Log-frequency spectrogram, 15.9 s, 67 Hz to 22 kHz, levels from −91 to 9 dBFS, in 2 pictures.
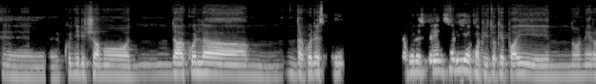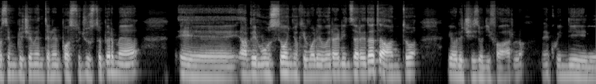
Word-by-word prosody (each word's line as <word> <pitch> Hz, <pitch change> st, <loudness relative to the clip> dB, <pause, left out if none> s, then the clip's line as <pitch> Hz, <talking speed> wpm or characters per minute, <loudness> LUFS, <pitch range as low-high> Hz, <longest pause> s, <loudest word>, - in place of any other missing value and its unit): Ehm, 115 Hz, -3 st, -8 dB
quindi 140 Hz, +3 st, -6 dB
diciamo, 130 Hz, -3 st, +1 dB
mhmm, 130 Hz, +2 st, -12 dB
da 140 Hz, 0 st, +6 dB
quella, 140 Hz, -4 st, +6 dB
mhmm, 120 Hz, -1 st, -12 dB
da 145 Hz, -3 st, -1 dB
quell'esperi 145 Hz, 0 st, 0 dB, 0.8 s
da -, -, -2 dB
quell'esperienza 165 Hz, +3 st, +3 dB
lì 180 Hz, 0 st, +5 dB
ho 170 Hz, -, +7 dB
capito 135 Hz, -4 st, 0 dB
che 140 Hz, +2 st, +1 dB
poi, 135 Hz, -3 st, +1 dB
mhmm, 120 Hz, 0 st, -11 dB
non 125 Hz, +1 st, -6 dB
ero 130 Hz, -1 st, -2 dB
semplicemente 130 Hz, 0 st, -5 dB
nel 130 Hz, 0 st, -5 dB
posto 130 Hz, +1 st, -4 dB
giusto 130 Hz, -1 st, -6 dB
per 155 Hz, -1 st, +1 dB
me, 135 Hz, 0 st, -2 dB, 0.5 s
ehm, 115 Hz, -3 st, -3 dB
avevo 135 Hz, 0 st, 0 dB
un 135 Hz, -, -2 dB
sogno 140 Hz, 0 st, +2 dB
che 125 Hz, -, -6 dB
volevo 125 Hz, 0 st, -2 dB
realizzare 135 Hz, +1 st, 0 dB
da 165 Hz, +3 st, +6 dB
tanto 125 Hz, 0 st, +1 dB, 0.3 s
e 135 Hz, -, -6 dB
ho 125 Hz, -, 0 dB
deciso 120 Hz, -1 st, -6 dB
di 110 Hz, 0 st, -10 dB
farlo 125 Hz, +5 st, -9 dB, 0.2 s
e 130 Hz, -, -16 dB
quindi 125 Hz, -2 st, -7 dB
130 Hz, 155 wpm, -20 LUFS, 125-140 Hz, 0.8 s, ho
